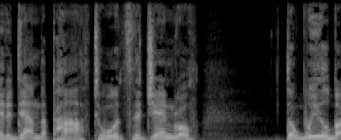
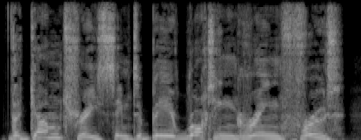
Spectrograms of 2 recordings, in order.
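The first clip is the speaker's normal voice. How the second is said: ordinary delivery, nothing marked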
